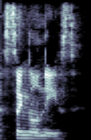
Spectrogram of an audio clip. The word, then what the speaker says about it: Senegalese: Is that how you say it right? Senegalese. She's from Senegal. How do you say that? – Yeah, Senegalese.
